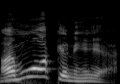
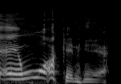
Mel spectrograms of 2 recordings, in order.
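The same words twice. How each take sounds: First: Slow, loud, leaning on walking; hammed-up indignant pedestrian; mock outrage. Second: High, hammed-up Boston accent with a stretched walking; mock Boston guy yelling at traffic. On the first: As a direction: shout it like an offended New Yorker in traffic. Classic movie line, mock indignant. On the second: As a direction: imitate a Boston buddy's wicked accent. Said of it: "He's got a wicked accent".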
